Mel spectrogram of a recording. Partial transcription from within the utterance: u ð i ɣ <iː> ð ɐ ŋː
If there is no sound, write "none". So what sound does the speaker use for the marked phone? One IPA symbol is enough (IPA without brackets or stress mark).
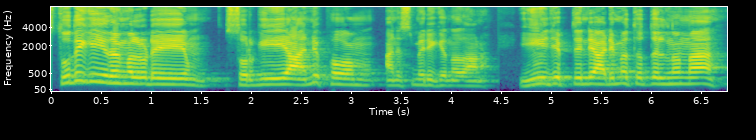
iː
